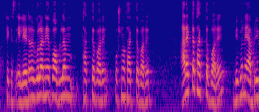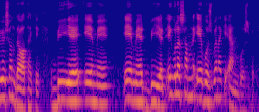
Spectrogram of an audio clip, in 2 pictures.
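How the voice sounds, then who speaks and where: A young man teaching an English grammar lesson casually, asking his students questions and answering them himself. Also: on the high side. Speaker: exam-prep English teacher. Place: classroom or studio, indoors. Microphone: phone or mic held near the mouth.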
